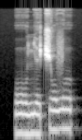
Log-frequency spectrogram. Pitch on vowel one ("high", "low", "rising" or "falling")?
low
